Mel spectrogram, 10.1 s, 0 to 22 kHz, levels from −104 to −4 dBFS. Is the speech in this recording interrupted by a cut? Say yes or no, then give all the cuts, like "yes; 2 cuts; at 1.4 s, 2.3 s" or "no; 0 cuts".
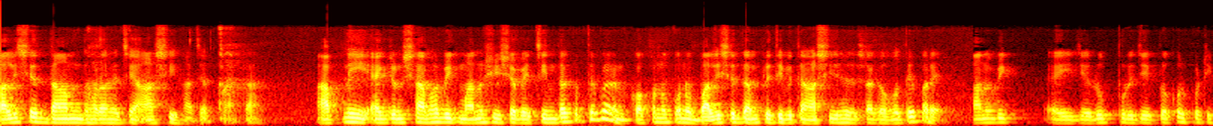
yes; 1 cut; at 8.1 s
